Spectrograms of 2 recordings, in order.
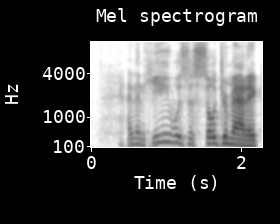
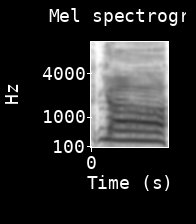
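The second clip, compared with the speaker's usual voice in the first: loud, high mock war yell; rage-mode battle cry; 10 semitones higher, 12 dB louder than usual. Kid charging the bigger boy, mock raging battle cry. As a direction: roar as if transforming for battle. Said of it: "went into rage mode".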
